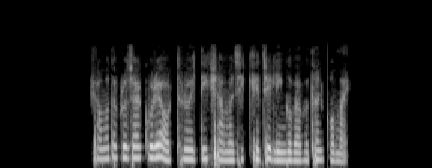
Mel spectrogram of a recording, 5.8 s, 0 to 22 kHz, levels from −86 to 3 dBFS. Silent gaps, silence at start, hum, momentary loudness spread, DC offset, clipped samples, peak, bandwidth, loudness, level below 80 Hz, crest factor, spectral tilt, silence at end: none; 1.2 s; none; 9 LU; under 0.1%; under 0.1%; -2 dBFS; 7.2 kHz; -20 LUFS; -54 dBFS; 20 dB; -7.5 dB/octave; 1.15 s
